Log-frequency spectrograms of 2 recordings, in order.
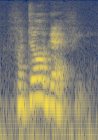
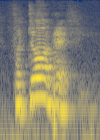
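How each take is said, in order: First: The stress is on the second syllable. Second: The stress is on the second syllable.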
